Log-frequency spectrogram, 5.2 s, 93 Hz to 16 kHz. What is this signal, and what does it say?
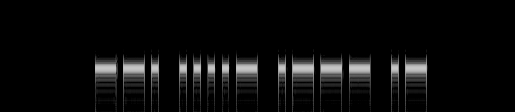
Morse code, heard as a keyed tone, about 17 wpm, 700 Hz. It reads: G4JA
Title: DXCC-100 Call Signs - 4 Characters - Repeated 2x - 17wpm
